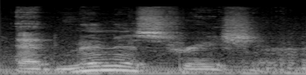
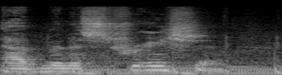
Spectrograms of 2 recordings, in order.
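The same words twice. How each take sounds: First: The main stress is not on the fourth syllable. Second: The main stress is on the fourth syllable. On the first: The speaker calls it wrong. "many of us pronounce this word as administration" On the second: The speaker calls it right. "The stress is on the fourth syllable"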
